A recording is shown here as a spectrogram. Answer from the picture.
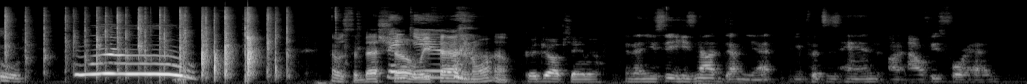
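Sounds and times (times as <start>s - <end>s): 
hands clapping: 0.0s - 3.7s
speech: 3.3s - 10.0s.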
